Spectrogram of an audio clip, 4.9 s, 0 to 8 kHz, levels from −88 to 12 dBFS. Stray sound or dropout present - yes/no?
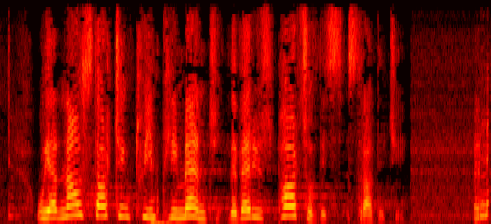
yes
